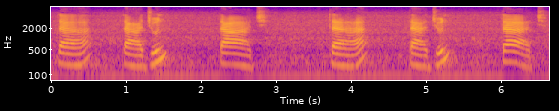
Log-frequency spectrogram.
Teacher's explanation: ज़ुबान की नोक को ऊपर के दांतों की जड़ से लगाएंगे तो त अदा होगा।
